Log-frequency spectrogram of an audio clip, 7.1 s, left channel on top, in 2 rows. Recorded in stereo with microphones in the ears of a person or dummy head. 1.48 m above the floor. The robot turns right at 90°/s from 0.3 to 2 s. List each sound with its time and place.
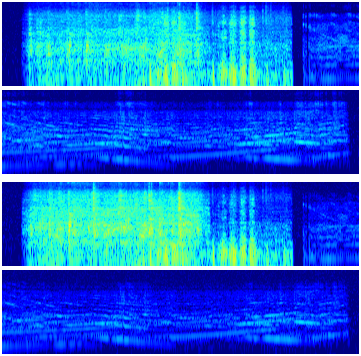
1.5 s writing: 25° left (ahead or behind); by 2.9 s 15° left (ahead or behind)
3.0 s a zipper: 35° left (ahead or behind)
